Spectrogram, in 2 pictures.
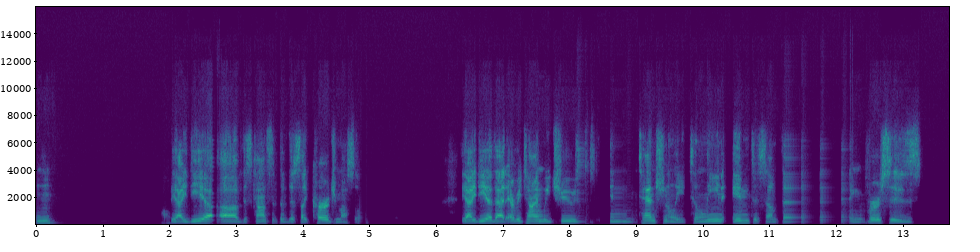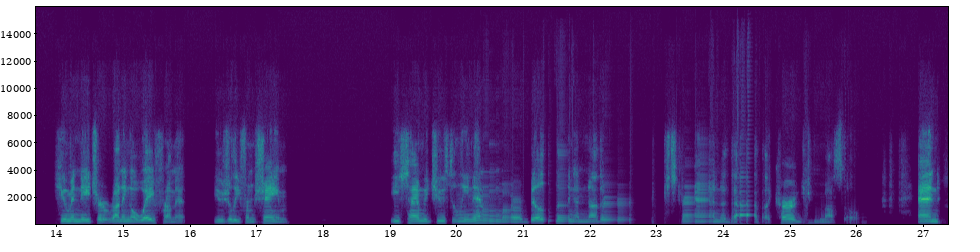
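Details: Man in his 40s who has stuttered since childhood, in natural conversation: stuttering.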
